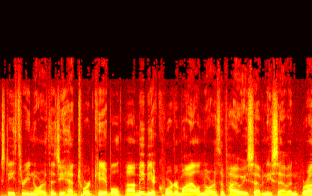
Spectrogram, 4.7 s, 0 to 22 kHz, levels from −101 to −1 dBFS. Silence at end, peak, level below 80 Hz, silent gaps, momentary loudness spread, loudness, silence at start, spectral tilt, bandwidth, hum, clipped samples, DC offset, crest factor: 0 s; -4 dBFS; -38 dBFS; none; 3 LU; -17 LUFS; 0 s; -4.5 dB/octave; 15.5 kHz; none; under 0.1%; under 0.1%; 14 dB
